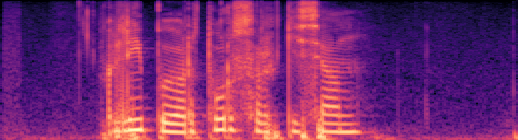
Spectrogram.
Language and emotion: Russian, neutral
